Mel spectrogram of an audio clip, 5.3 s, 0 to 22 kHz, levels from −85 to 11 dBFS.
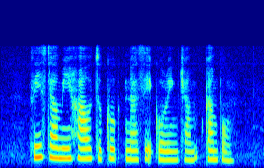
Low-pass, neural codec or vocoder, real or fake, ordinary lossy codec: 7.2 kHz; none; real; none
